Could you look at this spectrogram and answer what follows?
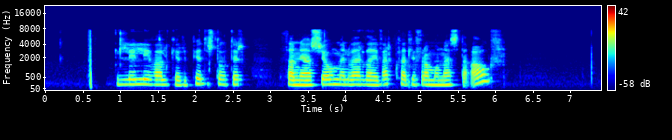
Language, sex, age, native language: Icelandic, female, 40-49, Icelandic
